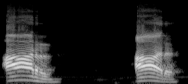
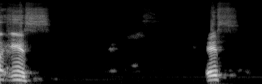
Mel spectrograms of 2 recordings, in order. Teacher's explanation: आर तो लग रहा है गले से निकल रहा है, लेकिन आप बोलो एस, एस जबान से निकल रहा है। आर बोलो, यहां से निकल रहा है, आर निकला।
